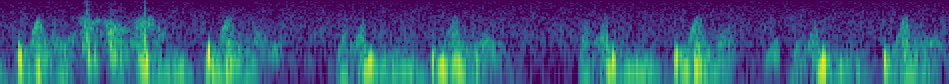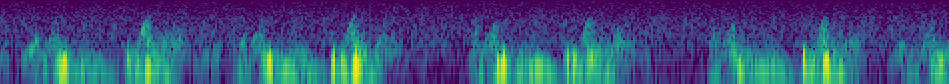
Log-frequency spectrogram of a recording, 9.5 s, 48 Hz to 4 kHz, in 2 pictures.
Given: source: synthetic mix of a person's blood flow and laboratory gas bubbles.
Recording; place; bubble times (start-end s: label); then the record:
Doppler ultrasound of blood flow; precordium
0.38-0.83 s: bubbles
From the record:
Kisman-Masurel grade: 112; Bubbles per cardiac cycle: 1 to 2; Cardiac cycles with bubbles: 1 to 10%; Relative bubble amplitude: moderate (0.250 to 0.450); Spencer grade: 1 (occasional bubble signal discernible with the cardiac motion signal, with majority of cardiac periods free of bubbles); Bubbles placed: only in the low amplitude regions of the cardiac cycle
